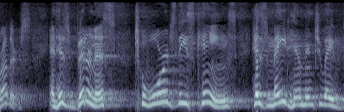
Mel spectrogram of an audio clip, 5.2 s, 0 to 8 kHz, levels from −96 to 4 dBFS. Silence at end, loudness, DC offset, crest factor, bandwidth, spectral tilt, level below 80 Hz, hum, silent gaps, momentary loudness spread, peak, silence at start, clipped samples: 0 s; -25 LUFS; under 0.1%; 16 dB; 7.6 kHz; -6.5 dB/octave; -68 dBFS; none; none; 14 LU; -10 dBFS; 0 s; under 0.1%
